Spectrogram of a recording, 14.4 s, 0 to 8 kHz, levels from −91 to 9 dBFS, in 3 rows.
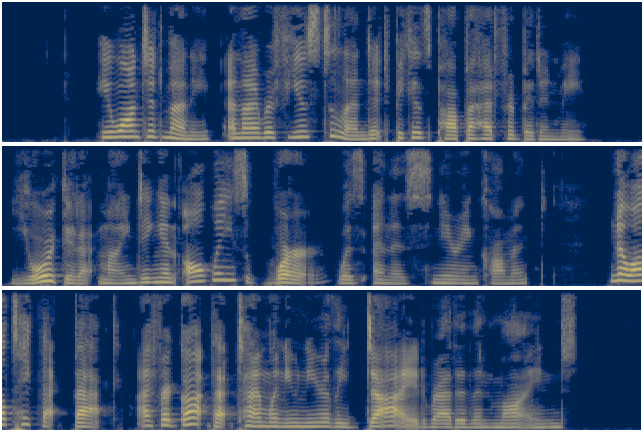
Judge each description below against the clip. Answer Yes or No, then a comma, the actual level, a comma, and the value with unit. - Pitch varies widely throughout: Yes, wide, 6.6 semitones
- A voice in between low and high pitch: No, high, 225 Hz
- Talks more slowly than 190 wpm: Yes, average, 170 wpm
